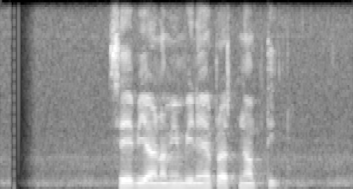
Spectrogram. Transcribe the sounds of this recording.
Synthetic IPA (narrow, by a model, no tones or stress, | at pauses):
seːbijaːnamimʋinəjəpɾɐsnəap̚t̪i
